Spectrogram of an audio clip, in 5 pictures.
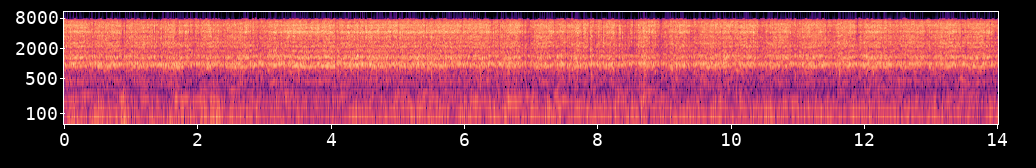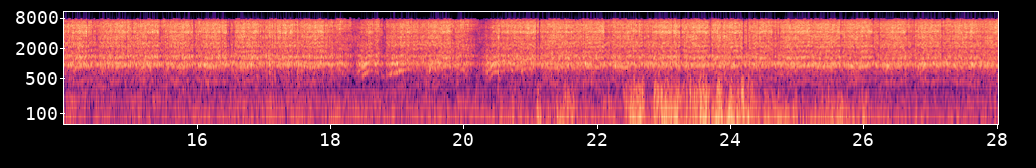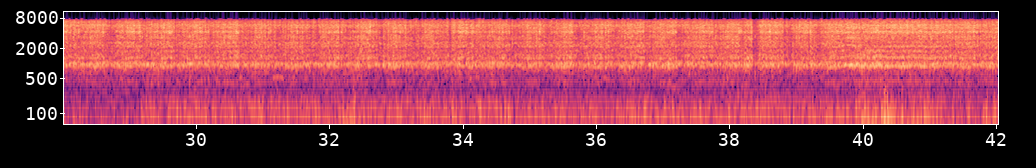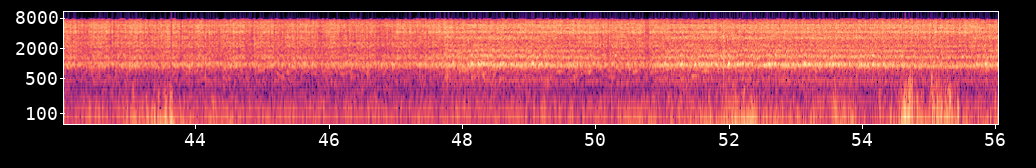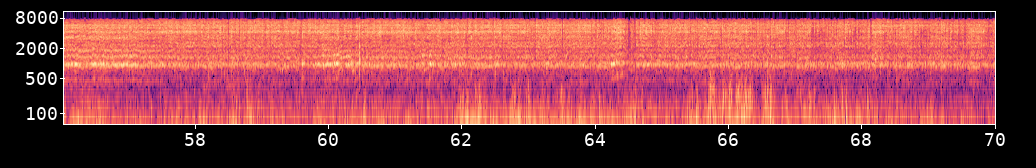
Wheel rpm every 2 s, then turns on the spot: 120, 120, 120, 120, 110, 120, 110, 110, 110, 80, 90, 110, 120, 120, 110, 120, 110, 120, 120, 120, 110, 110, 110, 110, 110, 110, 110, 120, 110, 120, 120, 110, 120, 110, 110.
none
